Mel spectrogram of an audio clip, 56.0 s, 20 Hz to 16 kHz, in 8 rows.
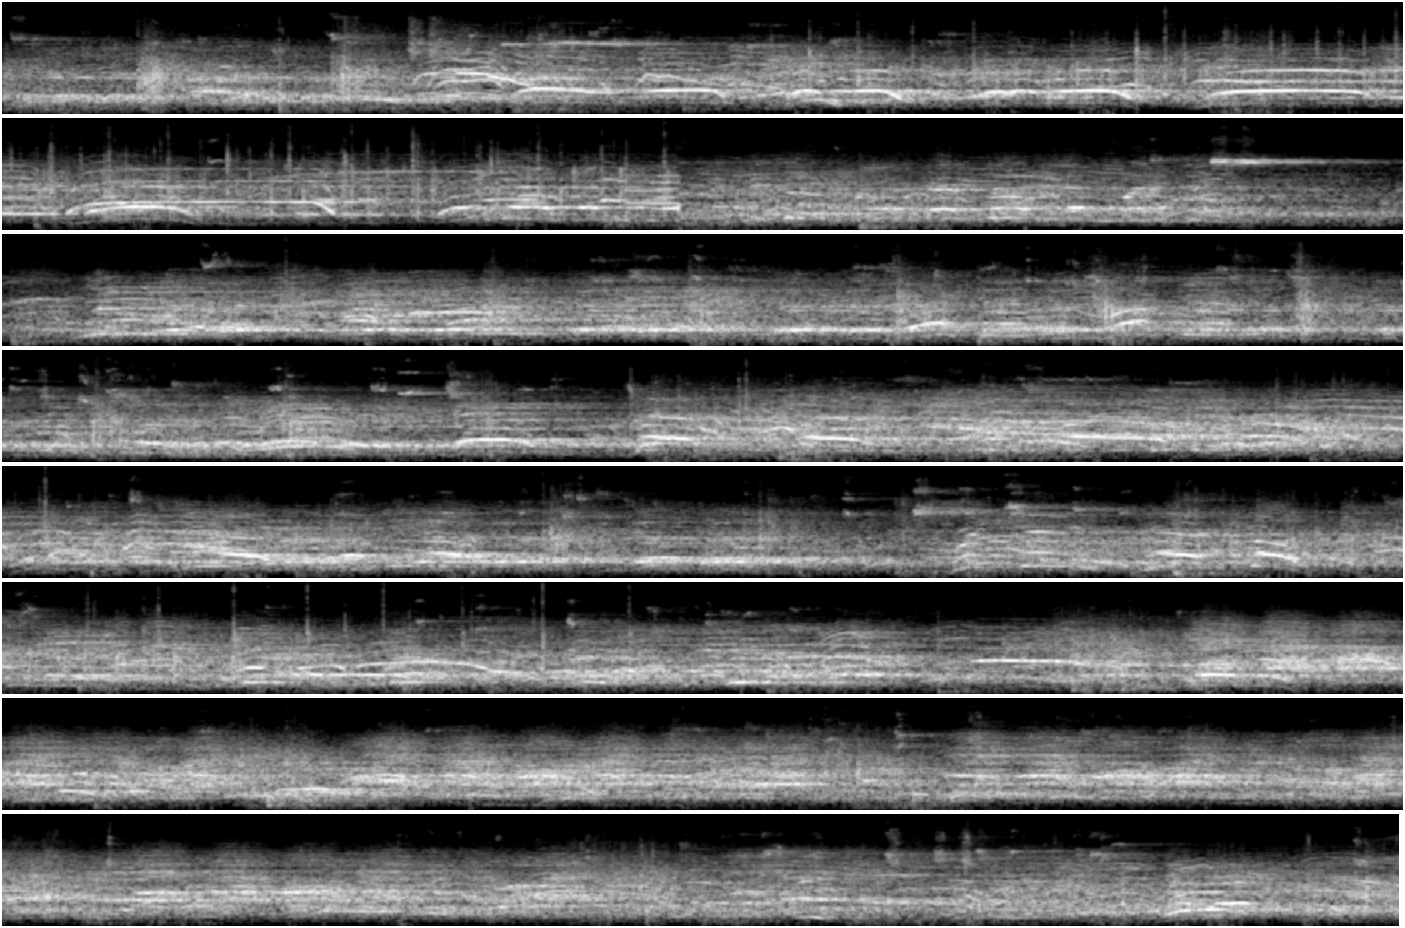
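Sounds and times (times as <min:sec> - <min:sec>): players and crowd shouting: 0:00.0 - 0:56.0
sneaker squeaks and clicks: 0:01.4 - 0:03.8, 0:12.7 - 0:14.2, 0:17.0 - 0:24.3, 0:30.6 - 0:34.1, 0:46.0 - 0:47.0, 0:51.9 - 0:54.9.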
